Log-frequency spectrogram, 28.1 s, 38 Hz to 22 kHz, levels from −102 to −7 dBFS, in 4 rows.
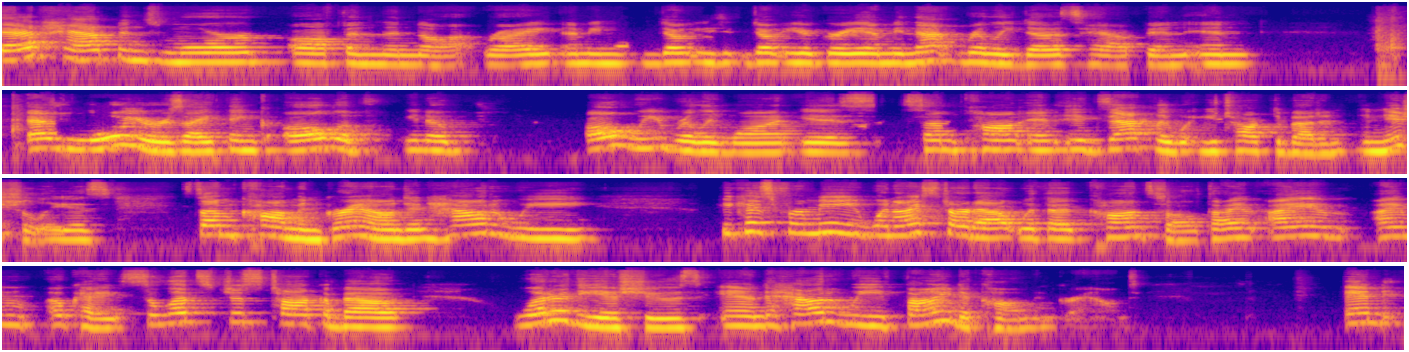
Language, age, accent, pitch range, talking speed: English, 40-59, American, 225-310 Hz, 175 wpm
